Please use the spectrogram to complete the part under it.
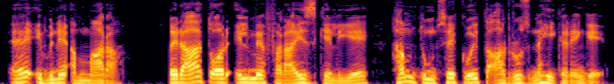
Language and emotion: Urdu, neutral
